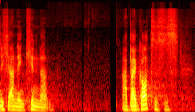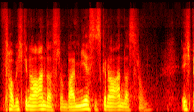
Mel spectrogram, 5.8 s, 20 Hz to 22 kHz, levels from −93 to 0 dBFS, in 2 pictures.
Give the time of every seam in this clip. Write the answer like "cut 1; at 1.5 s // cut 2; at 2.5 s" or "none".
none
